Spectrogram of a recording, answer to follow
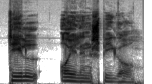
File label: "Till Eulenspiegel", pronounciations; Fourth Way; Beelzebub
